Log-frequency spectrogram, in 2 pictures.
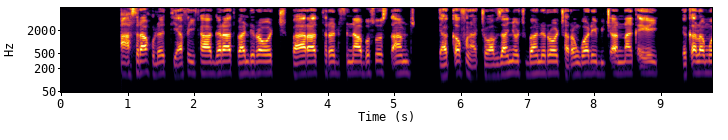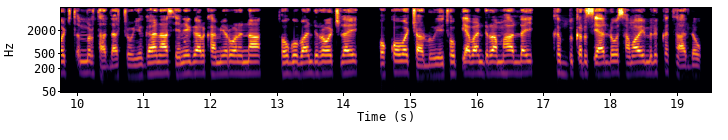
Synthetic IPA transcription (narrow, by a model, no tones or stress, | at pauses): asɾahulət̪ːjɛafɾikʰaːɡəɾat̪band̪ɨɾawo̞t͡ʃːb̥əaɾat̪ːɾəd̪fɨnːabəso̞st̪amd̪ | jakʼːəfunat͡ʃːɛwaβzaɲːaot͡ʃːband̪ɨɾawo̞t͡ʃːaɾəŋɡʷad̪ebit͡ʃʼaɨnːakʼə̰je | jɛkʼələmo̞t͡ʃːt̪ʼɨmːɨɾt̪ʰalːat͡ʃːɛwjɛɡanaseneɡalkʰameɾo̞nɨnːa | t̪ʰo̞ɡo̞band̪ɨɾawo̞t͡ʃːlaj | kʰo̞kʰːo̞βot͡ʃːalːujɛit̪ʰjo̞pʼːjaβand̪ɨɾaməhalːaj | kʰɨbkʼɨɾsʼjalːəwsəmawimɨlɨkːɨt̪ɨalːəhu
